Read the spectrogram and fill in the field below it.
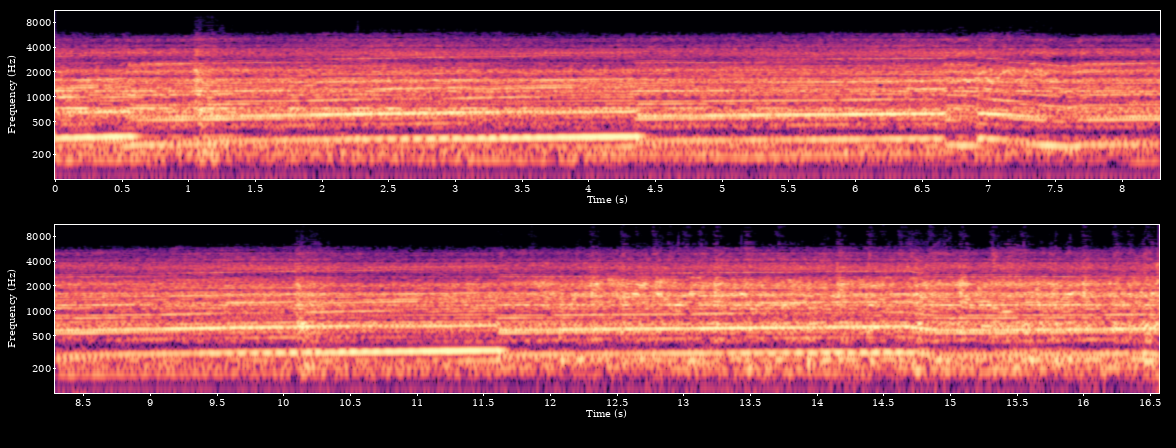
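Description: A racing car engine revs high and shifts through gears.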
